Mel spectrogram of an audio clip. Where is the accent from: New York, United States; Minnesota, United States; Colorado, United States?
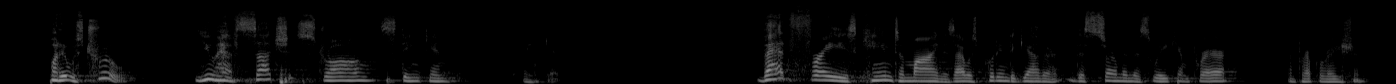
New York, United States; Us? I mean, I'm from New York. You call me up here?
